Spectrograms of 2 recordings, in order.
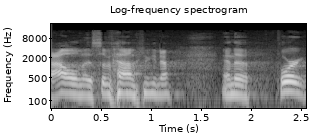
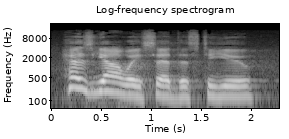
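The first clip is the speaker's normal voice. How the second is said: ordinary talk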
